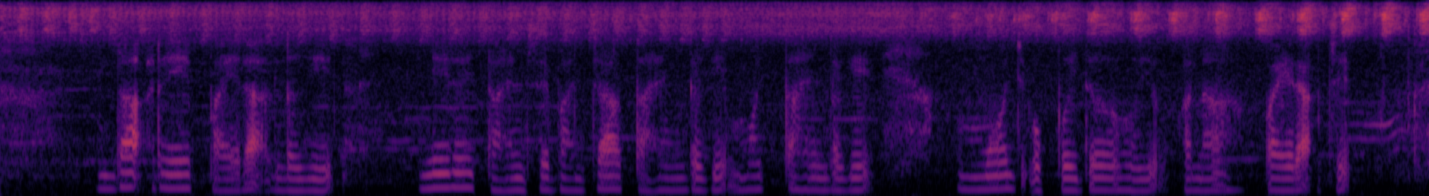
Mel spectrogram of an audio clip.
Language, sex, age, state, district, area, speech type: Santali, female, 30-45, West Bengal, Uttar Dinajpur, rural, spontaneous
